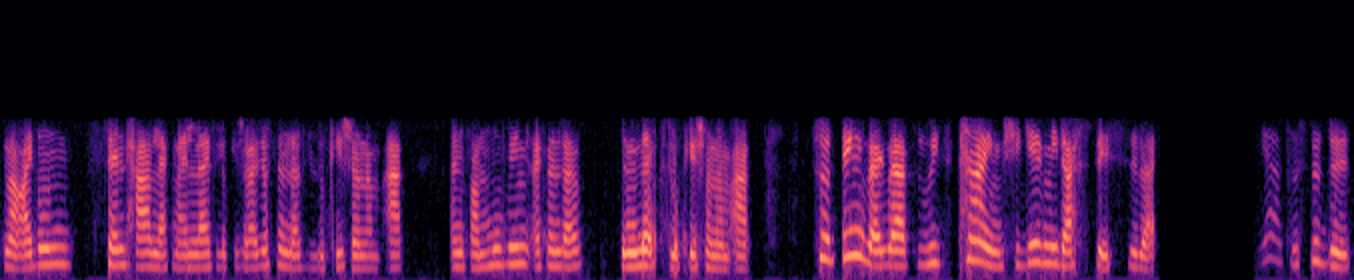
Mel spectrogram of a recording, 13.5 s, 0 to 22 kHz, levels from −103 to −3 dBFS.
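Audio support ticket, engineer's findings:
Whole clip, speech band-limited to roughly 200 Hz to 3.7 kHz, nothing above. Buzzy, synthetic voice with heavy codec damage. AMR narrowband mobile codec on the path. Pulse-driven vocal-tract model at a low mode; artefact level fits about 5.9 kbps.

11.54 to 12.87 s, voice drops about 26 dB to a faint residue, then recovers. Likely one channel inverted: polarity flip on one leg, so the centred voice cancels when summed to mono and only the inter-channel difference survives.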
